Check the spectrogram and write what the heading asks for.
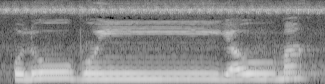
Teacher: غنّہ کریں گے رک کر، ناک میں آواز جا کر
